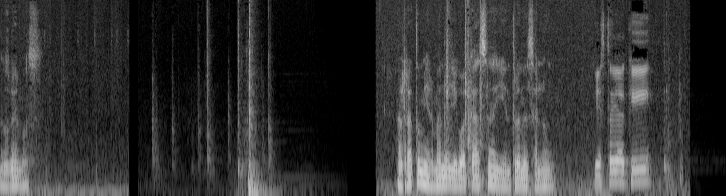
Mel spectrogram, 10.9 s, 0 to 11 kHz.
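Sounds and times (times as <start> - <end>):
speech: 0.0 - 0.7, 6.0 - 10.2
door latch clicks and rattles: 2.2 - 4.2
door opening with a solid thunk: 3.4 - 4.2.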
